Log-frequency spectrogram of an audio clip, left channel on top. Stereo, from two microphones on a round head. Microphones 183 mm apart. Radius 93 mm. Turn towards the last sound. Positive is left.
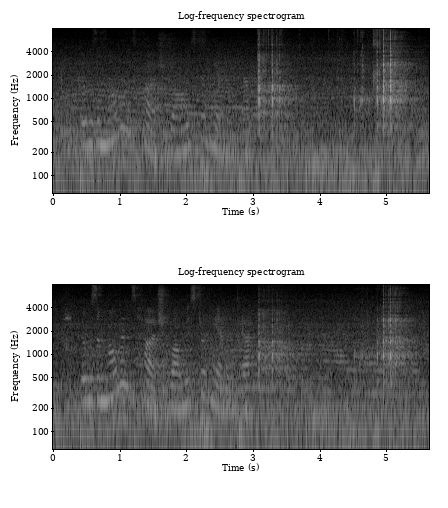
turn(degrees=60)  # may be behind; listen again after turning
